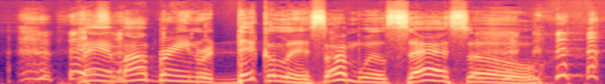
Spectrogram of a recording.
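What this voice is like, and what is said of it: Exaggerated sketch-comedy character voice. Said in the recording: “I'm just doing Mad TV voice”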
